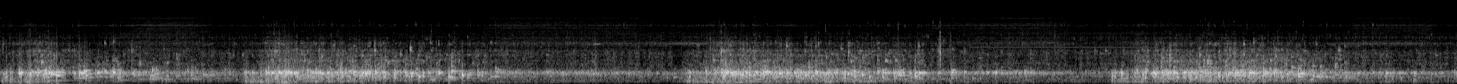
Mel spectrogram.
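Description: A scuba diver's exhaled air bubbling out of the regulator underwater, in four bursts a few seconds apart: the rhythm of steady breathing, with quieter stretches between the exhalations.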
